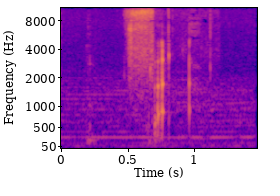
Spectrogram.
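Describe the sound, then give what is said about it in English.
A single quick sneeze: a short breathy intake swelling into a sharp, hissy burst, then a faint trailing exhale over a low steady hum. “Bless you.”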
